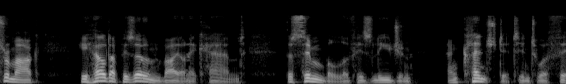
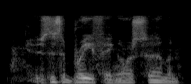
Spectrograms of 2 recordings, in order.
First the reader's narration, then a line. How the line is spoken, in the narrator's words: Xandu whispered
